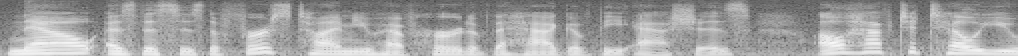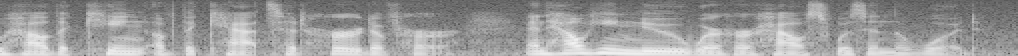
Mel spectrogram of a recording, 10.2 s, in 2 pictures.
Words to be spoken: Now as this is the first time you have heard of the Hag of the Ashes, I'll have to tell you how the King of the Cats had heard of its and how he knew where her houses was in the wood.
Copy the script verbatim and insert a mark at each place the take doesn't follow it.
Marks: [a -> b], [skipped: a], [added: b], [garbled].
Now as this is the first time you have heard of the Hag of the Ashes, I'll have to tell you how the King of the Cats had heard of [its -> her] and how he knew where her [houses -> house] was in the wood.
